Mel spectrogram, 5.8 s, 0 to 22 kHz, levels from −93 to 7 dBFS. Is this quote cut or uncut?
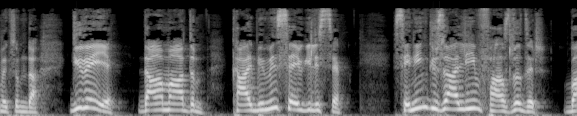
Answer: uncut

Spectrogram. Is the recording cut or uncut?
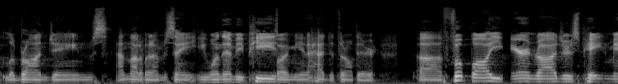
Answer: cut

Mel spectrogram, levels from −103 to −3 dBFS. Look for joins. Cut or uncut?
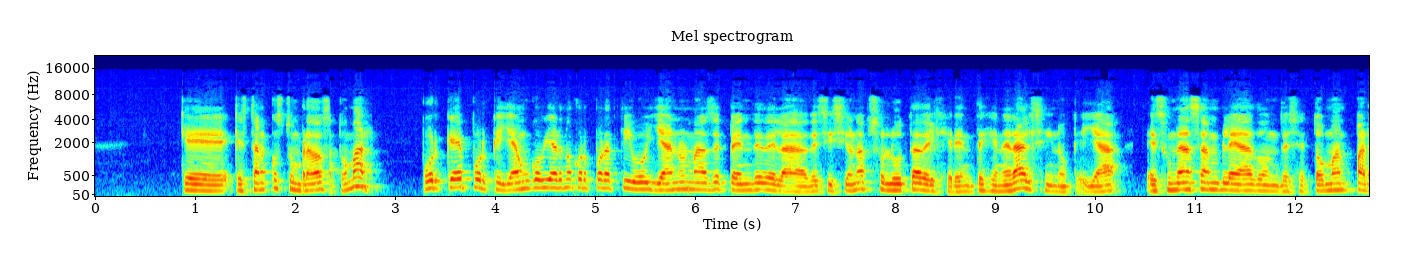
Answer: cut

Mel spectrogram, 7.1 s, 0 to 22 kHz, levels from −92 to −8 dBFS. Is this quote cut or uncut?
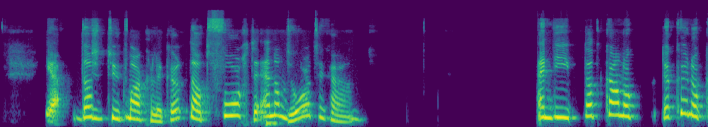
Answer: cut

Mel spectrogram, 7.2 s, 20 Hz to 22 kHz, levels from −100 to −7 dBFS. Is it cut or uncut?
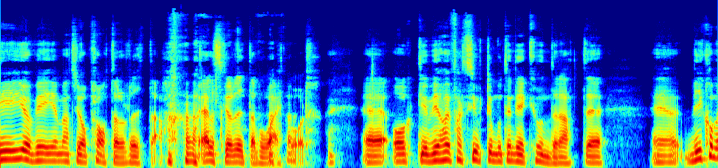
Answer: uncut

